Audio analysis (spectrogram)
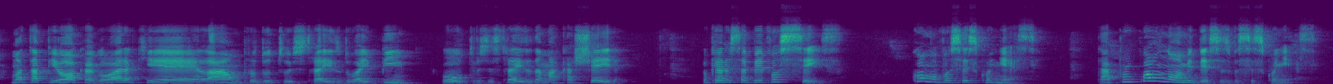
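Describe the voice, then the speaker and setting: A Brazilian woman teaches children in a bright, forceful voice that rises and falls with lively animation. She explains patiently, checking often that her young listeners follow along. The recording sounds muffled and lo-fi. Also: on the high side. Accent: Brazilian Portuguese. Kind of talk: classroom lesson for children.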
